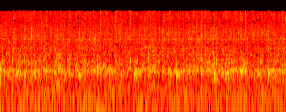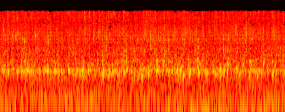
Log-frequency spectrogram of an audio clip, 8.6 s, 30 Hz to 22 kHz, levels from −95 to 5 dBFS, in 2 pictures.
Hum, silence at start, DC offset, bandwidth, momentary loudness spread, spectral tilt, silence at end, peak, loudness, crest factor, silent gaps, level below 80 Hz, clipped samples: none; 0 s; under 0.1%; 11.5 kHz; 2 LU; -2 dB/octave; 0 s; -10 dBFS; -30 LUFS; 22 dB; none; -48 dBFS; under 0.1%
